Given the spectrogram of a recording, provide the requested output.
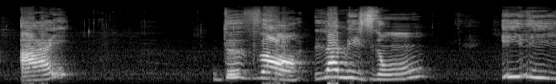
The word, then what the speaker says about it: devant: Devant, A-N, en. Es una vocal nasal en francés. En. Devant. La T no se pronuncia. Devant.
